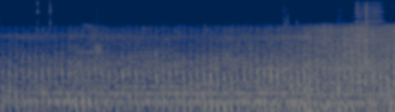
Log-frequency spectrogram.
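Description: The capture team helicopter in Jurassic World Evolution drones with a low, steady rotor throb that grows slightly louder, faint and alone without talk.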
